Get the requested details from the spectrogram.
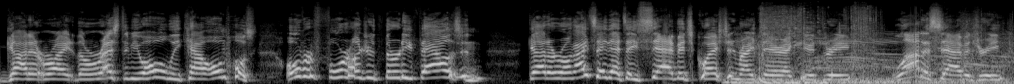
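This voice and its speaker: A man hosting a live trivia game show, reading questions with playful, jokey patter and sudden jumps in pitch. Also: a bit bright.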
